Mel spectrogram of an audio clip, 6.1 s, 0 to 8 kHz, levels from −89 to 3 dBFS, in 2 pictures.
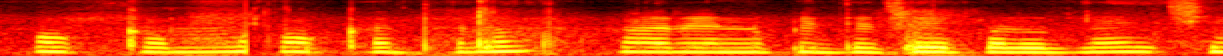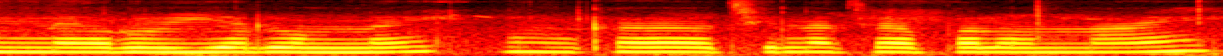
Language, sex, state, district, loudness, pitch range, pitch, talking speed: Telugu, female, Andhra Pradesh, Guntur, -16 LUFS, 235-245 Hz, 235 Hz, 135 wpm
